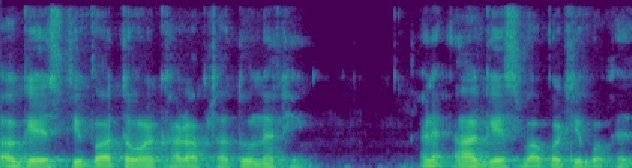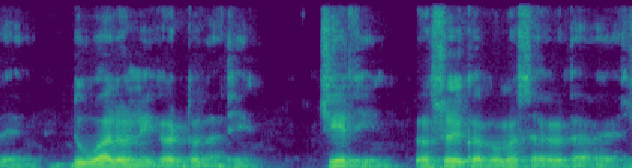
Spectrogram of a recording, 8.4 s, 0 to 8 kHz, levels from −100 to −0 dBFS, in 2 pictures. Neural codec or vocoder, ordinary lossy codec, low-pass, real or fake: codec, 16 kHz, 4.8 kbps, FACodec; none; none; fake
